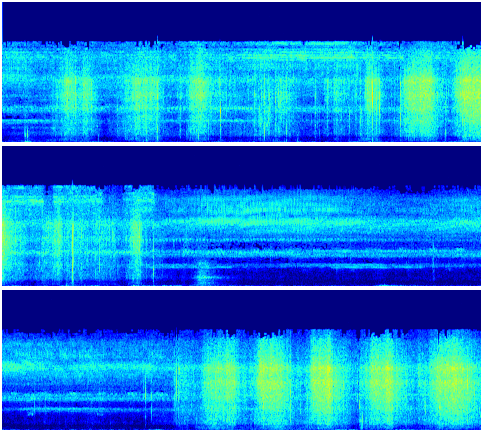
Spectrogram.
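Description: Footsteps swish and rustle through tall grass.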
